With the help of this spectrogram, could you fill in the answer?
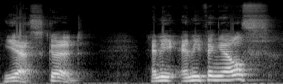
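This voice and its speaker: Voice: mid-range voice, expressive, slow, a bit bright. Playful podcast host on a call. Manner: chatty, playful, hesitant restarts. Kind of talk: casual chat.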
